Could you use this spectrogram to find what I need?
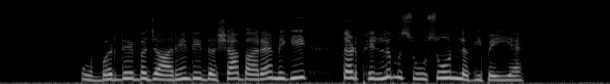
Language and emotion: Dogri, fearful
